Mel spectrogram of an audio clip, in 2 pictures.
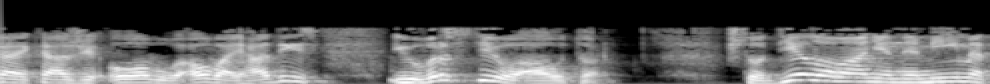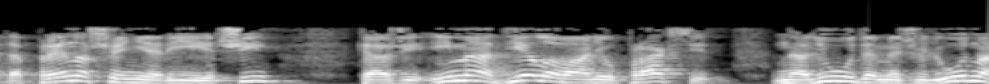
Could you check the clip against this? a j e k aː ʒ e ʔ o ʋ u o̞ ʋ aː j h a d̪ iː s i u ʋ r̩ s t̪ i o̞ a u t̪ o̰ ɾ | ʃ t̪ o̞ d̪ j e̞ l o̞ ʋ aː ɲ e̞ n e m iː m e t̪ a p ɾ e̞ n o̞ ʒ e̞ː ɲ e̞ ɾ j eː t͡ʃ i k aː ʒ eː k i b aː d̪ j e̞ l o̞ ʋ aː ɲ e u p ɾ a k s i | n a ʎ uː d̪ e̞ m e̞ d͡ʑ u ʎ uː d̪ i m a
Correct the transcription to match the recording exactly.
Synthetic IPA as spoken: a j e k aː ʒ e ʔ o ʋ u o̞ ʋ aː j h a d̪ iː s i u ʋ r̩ s t̪ i o̞ a u t̪ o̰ ɾ | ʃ t̪ o̞ d̪ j e̞ l o̞ ʋ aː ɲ e̞ n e m iː m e t̪ a p ɾ e̞ n o̞ ʃ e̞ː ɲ e̞ ɾ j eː t͡ʃ i k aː ʒ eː ʔ i m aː d̪ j e̞ l o̞ ʋ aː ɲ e u p ɾ a k s i | n a ʎ uː d̪ e̞ m e̞ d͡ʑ u ʎ uː d̪ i m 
